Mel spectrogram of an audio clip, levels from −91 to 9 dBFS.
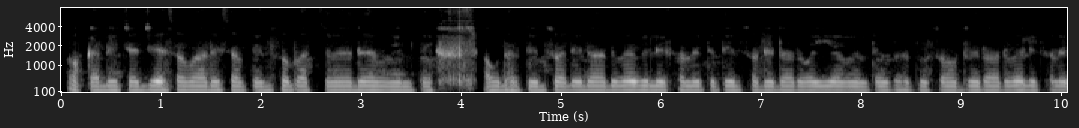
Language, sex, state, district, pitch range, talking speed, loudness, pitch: Magahi, male, Bihar, Lakhisarai, 140-145 Hz, 180 wpm, -29 LUFS, 140 Hz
